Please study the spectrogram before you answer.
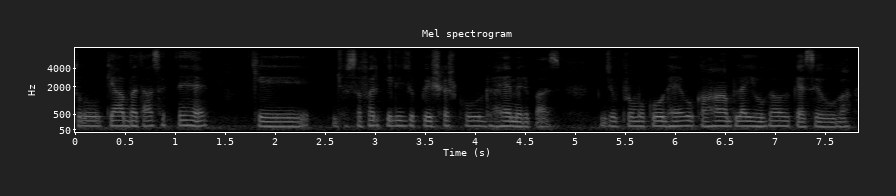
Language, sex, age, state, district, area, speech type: Urdu, male, 30-45, Uttar Pradesh, Gautam Buddha Nagar, urban, spontaneous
